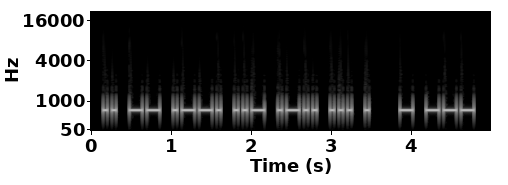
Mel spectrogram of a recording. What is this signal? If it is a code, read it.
Morse code, heard as a keyed tone, about 22 wpm, 700 Hz. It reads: IMPULSE TO
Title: Pangram Challenge v2 - 22wpm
